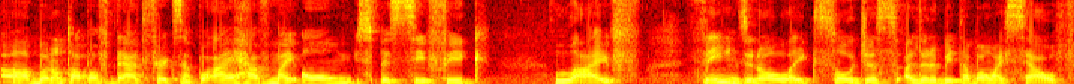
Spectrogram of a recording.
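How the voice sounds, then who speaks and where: Over noticeable background noise, a woman with a Brazilian accent speaks at a moderate pace and medium pitch, with fairly even intonation and very even loudness. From Brazil, Rio de Janeiro. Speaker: startup founder. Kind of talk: interview. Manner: halting, many fillers.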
